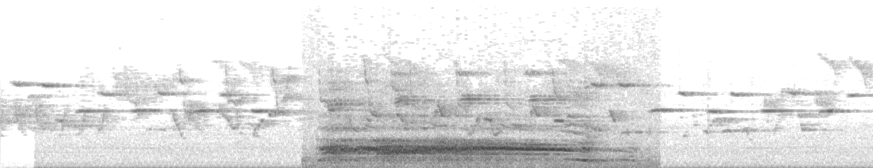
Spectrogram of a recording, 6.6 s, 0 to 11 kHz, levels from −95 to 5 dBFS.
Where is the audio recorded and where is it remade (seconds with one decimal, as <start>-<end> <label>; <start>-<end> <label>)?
0.0-6.6 recorded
